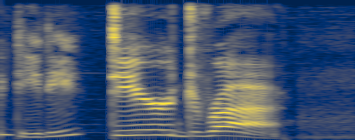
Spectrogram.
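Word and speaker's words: Deirdre: it or something hi Dei dear dra I know it's got that tricky second syllable but I figured it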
